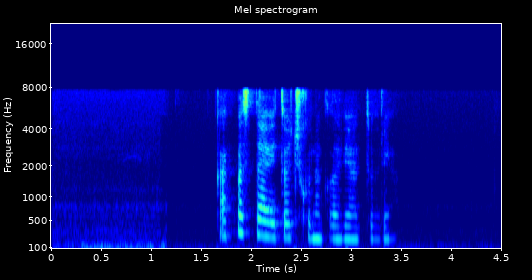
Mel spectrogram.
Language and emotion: Russian, neutral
